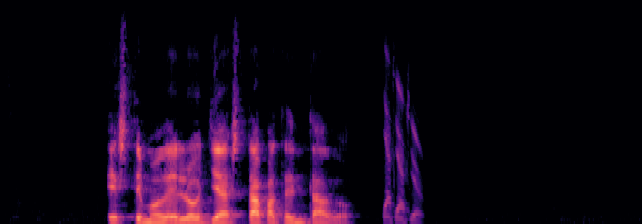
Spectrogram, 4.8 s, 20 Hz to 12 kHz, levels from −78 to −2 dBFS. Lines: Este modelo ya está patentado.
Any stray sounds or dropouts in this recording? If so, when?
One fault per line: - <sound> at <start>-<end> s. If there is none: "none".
- chirp at 2.9-3.2 s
